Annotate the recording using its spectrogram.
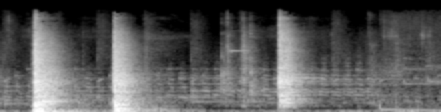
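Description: A front-loading washing machine's door pushed shut with a loud thunk, followed by two more thuds about a second and then a second and a half later. Background music plays underneath.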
